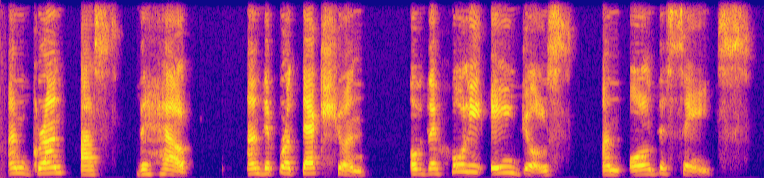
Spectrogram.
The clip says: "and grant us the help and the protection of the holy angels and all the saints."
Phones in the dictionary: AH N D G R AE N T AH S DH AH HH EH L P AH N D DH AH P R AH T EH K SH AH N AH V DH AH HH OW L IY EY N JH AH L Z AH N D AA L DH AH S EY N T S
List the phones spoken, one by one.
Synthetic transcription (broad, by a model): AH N G R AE N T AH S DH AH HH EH L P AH N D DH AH P R AH T EH K SH AH N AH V DH AH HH OW L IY EY N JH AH L S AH N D AA L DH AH S EY N T S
